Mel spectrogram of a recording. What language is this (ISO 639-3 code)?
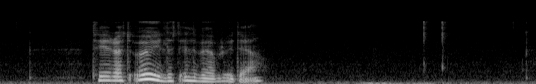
fao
